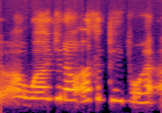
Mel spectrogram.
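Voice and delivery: very high mock student voice; imitating coaxing students. Retold undergrads coaxing the teller.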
